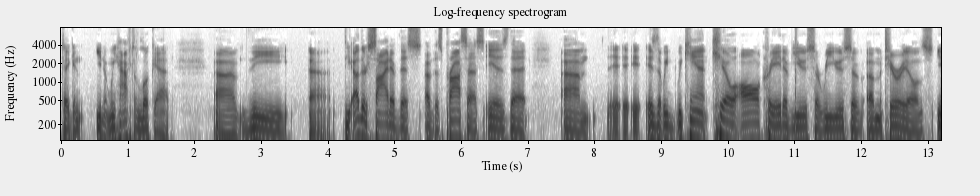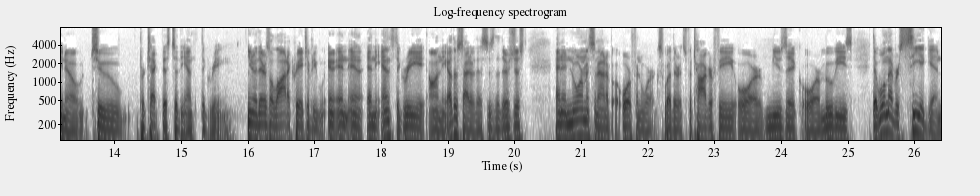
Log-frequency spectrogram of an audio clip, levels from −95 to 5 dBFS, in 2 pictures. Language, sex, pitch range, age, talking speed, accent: English, male, 85-105 Hz, 30-49, 195 wpm, American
